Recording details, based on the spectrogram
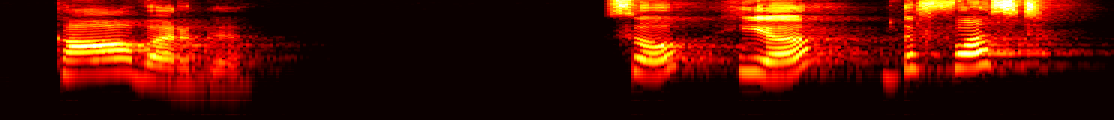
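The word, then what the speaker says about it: क: It is pronounced Ka, a short sound, Ka.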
